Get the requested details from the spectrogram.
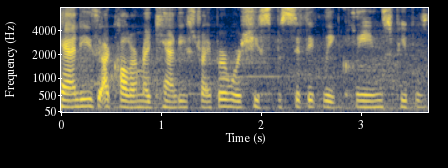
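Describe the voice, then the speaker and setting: Music can be heard behind the voice. The delivery is fairly quick. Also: woman. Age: 70s. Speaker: animal sanctuary volunteer, retired educator. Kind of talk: documentary interview.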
